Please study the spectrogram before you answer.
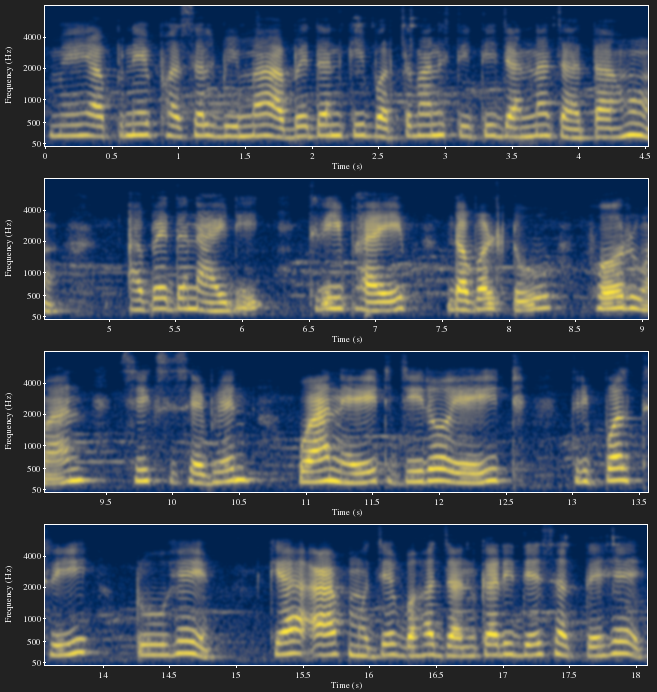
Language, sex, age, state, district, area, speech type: Hindi, female, 45-60, Madhya Pradesh, Chhindwara, rural, read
